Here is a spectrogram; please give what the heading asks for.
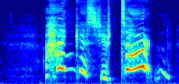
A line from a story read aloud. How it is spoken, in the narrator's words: he cried out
